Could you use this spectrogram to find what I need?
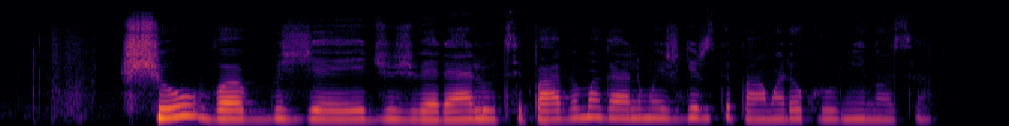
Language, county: Lithuanian, Vilnius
